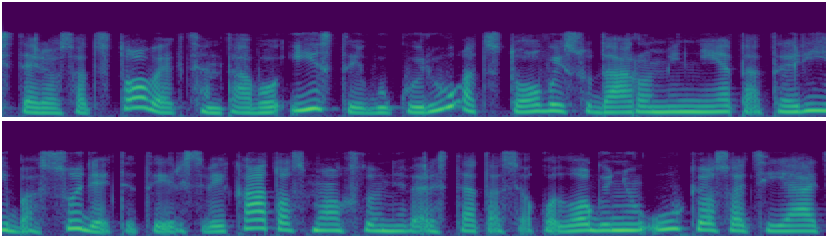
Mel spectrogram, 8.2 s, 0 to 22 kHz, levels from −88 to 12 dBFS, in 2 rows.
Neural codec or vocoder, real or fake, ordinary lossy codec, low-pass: none; real; Opus, 24 kbps; 7.2 kHz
